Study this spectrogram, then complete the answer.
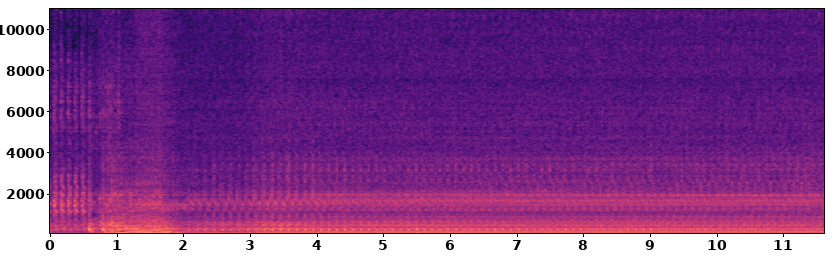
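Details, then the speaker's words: Yanmar VIO55-5B excavator diesel restarted after a fuel filter change with the fuel turned off: short crank, it self-bleeds and catches within a couple of seconds, then settles into a smooth, even low idle with no misfire. "Oh, I love diesels that self-bleed. So much better than the old Petter."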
